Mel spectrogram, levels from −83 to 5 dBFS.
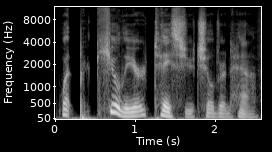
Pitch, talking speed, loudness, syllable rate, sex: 120 Hz, 140 wpm, -17 LUFS, 4.0 syllables/s, male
